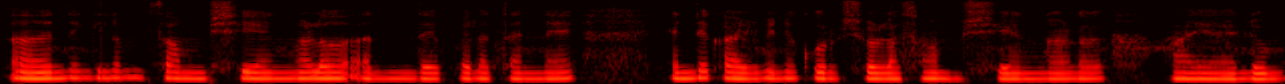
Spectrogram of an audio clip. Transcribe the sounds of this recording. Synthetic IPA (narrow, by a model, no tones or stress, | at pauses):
end̪e̞ŋɡilumsɐmʂɐjɐŋːɐɭɐ̰ðinːɐðeːpoːle̞t̪ɐnːe̞ː | nde̞kɐɻiʋinekurit͡ɕːuɭːɐsɐmʂɐjɐŋːɐɭaːjaːlum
